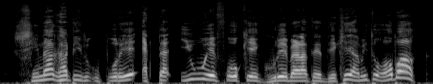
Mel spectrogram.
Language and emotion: Bengali, surprised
